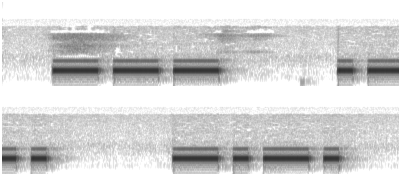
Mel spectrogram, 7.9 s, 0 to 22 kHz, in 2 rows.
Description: Morse code, heard as a keyed tone, about 8 wpm, 650 Hz. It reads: O R C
